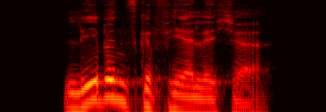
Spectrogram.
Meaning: inflection of lebensgefährlich: 1. strong/mixed nominative/accusative feminine singular 2. strong nominative/accusative plural 3. weak nominative all-gender singular
- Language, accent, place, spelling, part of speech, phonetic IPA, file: German, Germany, Berlin, lebensgefährliche, adjective, [ˈleːbn̩sɡəˌfɛːɐ̯lɪçə], De-lebensgefährliche.ogg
